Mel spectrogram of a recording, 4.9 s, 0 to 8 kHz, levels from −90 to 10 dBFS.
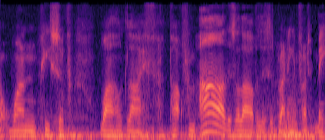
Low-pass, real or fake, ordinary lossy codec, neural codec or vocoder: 7.2 kHz; fake; AAC, 32 kbps; autoencoder, 48 kHz, 128 numbers a frame, DAC-VAE, trained on Japanese speech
